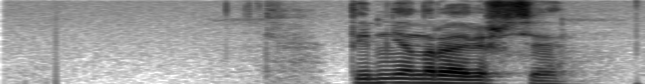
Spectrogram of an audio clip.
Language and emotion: Russian, neutral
